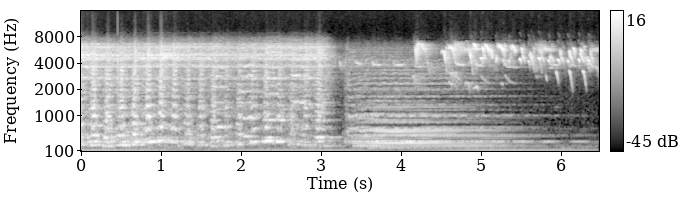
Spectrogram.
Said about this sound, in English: The birds are making me nervous.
